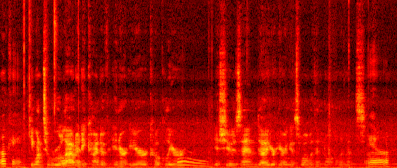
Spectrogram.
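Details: Adult speaker; Normal speech.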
